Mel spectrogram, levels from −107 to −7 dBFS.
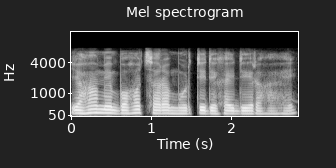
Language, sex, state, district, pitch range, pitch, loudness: Hindi, male, Arunachal Pradesh, Longding, 120-130 Hz, 130 Hz, -16 LUFS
